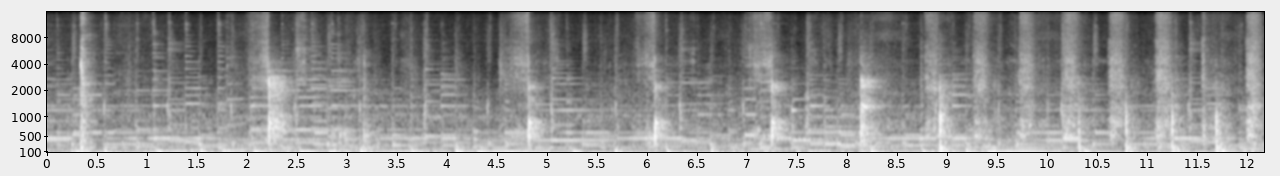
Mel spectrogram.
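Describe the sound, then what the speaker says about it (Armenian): A knife finely chops two small onions on a board: rapid, even, close-up taps in a steady rhythm with light scraping between strokes. "Երկու փոքր գլուխ սոխը մանր կտրատում ենք։"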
